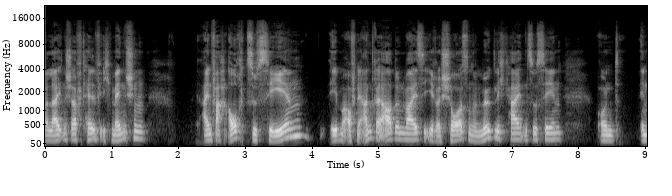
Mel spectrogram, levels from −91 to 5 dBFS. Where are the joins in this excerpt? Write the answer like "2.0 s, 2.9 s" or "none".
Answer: none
